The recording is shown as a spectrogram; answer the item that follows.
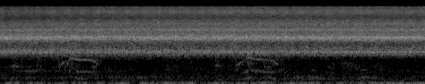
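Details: A shrill, unbroken high buzzing of cicadas in summer, 2024, runs through the whole stretch, with two faint rising-and-falling whistled tones sitting well below the drone.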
